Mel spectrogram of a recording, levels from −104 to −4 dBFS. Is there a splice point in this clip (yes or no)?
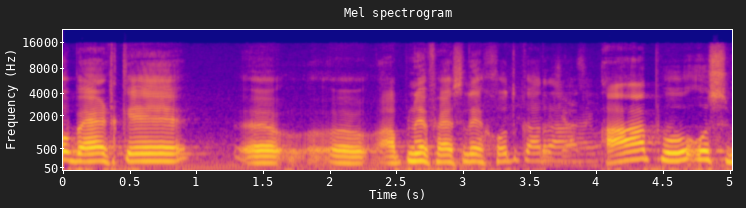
yes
